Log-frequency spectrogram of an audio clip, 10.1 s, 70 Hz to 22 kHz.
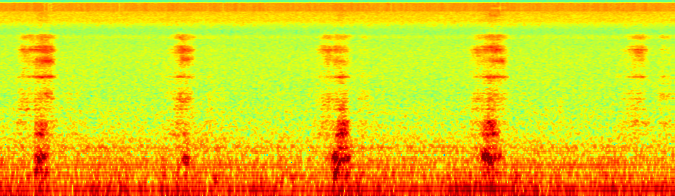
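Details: Regular rattling snores during sleep, about every 2.3 seconds (roughly 26 a minute), over a low steady room hum.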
